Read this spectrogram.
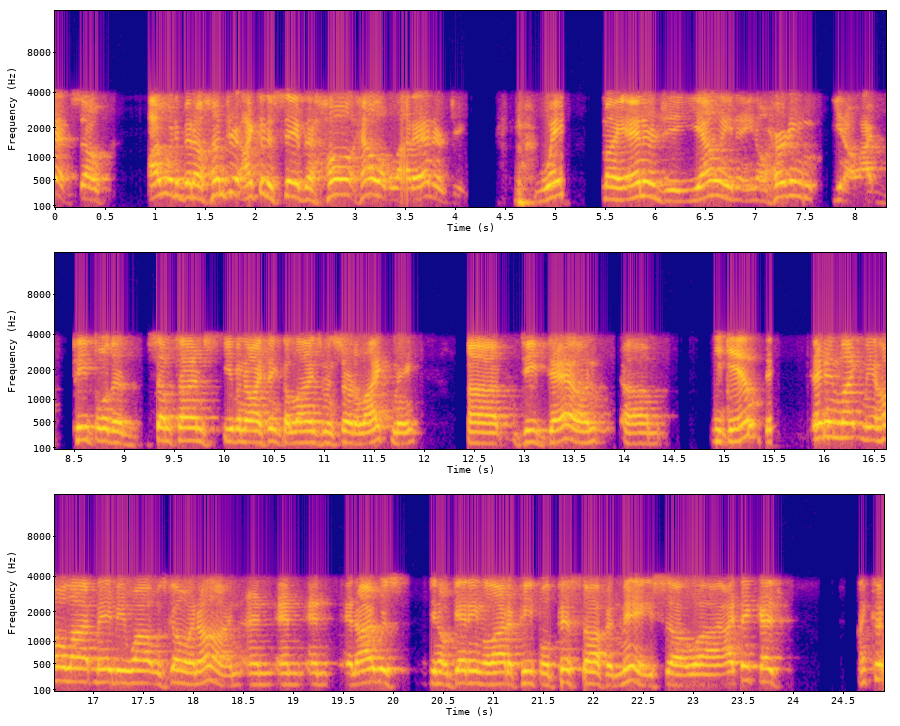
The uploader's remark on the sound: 2021 Australian Open Conference Call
